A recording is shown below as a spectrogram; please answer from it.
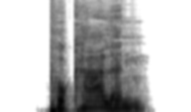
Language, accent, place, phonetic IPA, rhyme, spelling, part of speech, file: German, Germany, Berlin, [poˈkaːlən], -aːlən, Pokalen, noun, De-Pokalen.ogg
- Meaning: dative plural of Pokal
